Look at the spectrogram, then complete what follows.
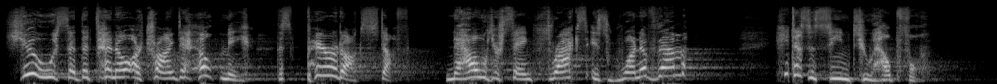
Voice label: Adult, en, Dialog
